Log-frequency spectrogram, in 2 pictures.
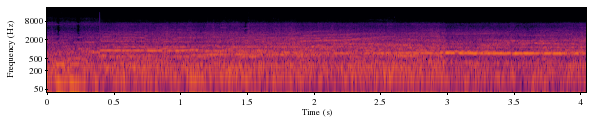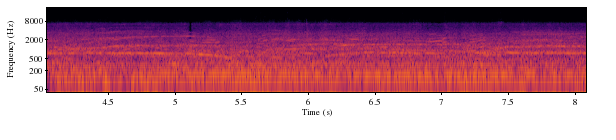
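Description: Funfair noise at a swinging pendulum thrill ride: several overlapping wailing tones rise and fall over a busy background. A low steady drone joins about five seconds in.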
